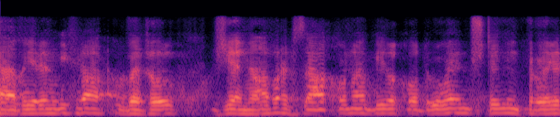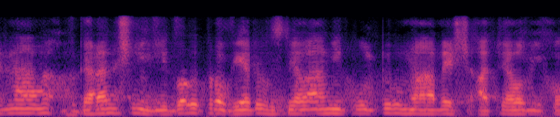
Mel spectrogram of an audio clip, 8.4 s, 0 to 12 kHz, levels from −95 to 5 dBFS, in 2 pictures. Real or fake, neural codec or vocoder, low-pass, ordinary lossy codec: fake; codec, 16 kHz, 1 kbps, FreqCodec, smaller model; 7.2 kHz; MP3, 96 kbps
